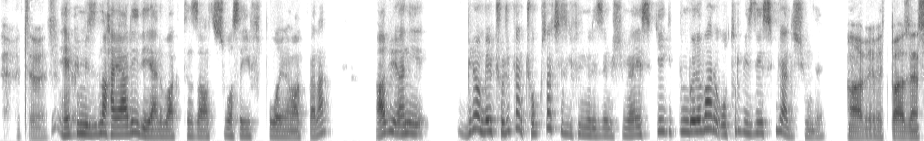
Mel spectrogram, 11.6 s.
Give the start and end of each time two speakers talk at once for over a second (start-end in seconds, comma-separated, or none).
none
